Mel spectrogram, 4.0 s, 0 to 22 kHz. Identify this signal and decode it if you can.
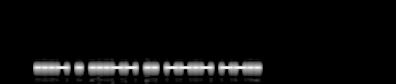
Morse code, heard as a keyed tone, about 36 wpm, 700 Hz. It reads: VE3IQZ
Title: DXCC-100 Call Signs - 6 Characters - Repeated 3x - 35wpm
